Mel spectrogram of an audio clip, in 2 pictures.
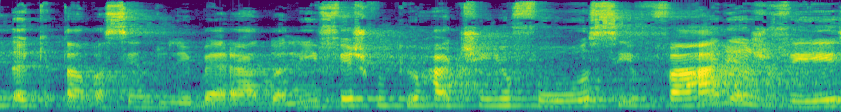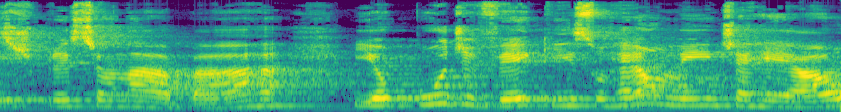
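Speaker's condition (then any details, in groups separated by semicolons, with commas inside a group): No condition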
